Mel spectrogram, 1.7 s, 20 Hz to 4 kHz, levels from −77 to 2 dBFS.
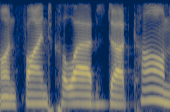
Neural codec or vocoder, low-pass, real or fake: codec, 16 kHz, 1 kbps, X-Codec, HuBERT features, trained on balanced general audio; 3.6 kHz; fake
